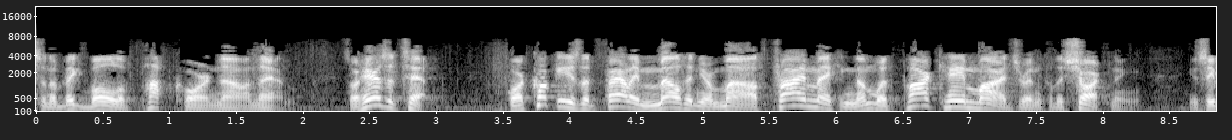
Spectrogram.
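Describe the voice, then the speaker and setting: A man's voice: medium pitch, sharp tone, breathy edge. A man working as a 1940s radio announcer, reading a script with polished, emphatic salesmanship. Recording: muffled 1940s radio recording.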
